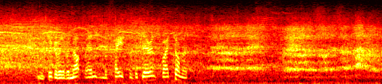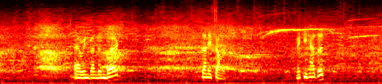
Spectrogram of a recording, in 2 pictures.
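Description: A large crowd sings and chants in waves.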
